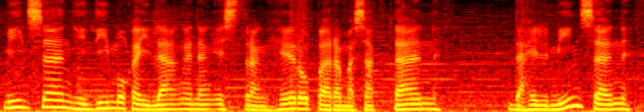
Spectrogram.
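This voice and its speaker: Filipino male host-narrator, mid-pitched, grave and measured dramatic storytelling with music underneath. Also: darkish tone. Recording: music bed behind the voice.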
